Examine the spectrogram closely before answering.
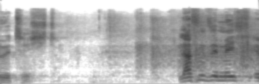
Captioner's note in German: Beifall CDU und SPD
